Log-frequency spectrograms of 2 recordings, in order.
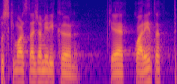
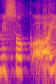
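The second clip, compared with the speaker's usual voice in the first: shouting, pitched higher and louder; 12 semitones higher, 7 dB louder than usual. Retelling voices heard while praying at night: imitating couples shouting. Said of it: "casais gritando".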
